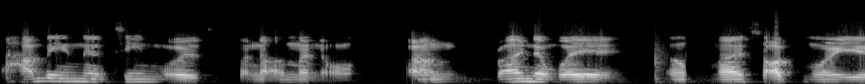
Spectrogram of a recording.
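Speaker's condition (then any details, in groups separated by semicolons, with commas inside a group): Cerebral palsy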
